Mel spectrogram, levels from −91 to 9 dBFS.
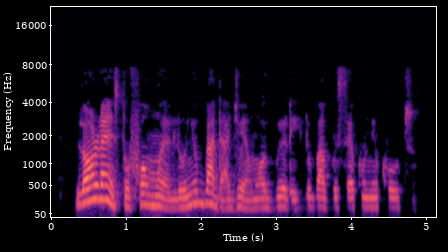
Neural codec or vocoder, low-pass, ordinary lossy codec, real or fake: none; none; none; real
